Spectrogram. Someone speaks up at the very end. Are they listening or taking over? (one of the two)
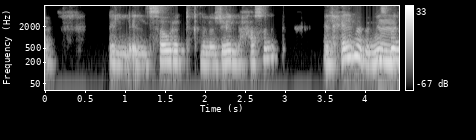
listening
